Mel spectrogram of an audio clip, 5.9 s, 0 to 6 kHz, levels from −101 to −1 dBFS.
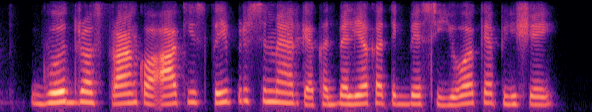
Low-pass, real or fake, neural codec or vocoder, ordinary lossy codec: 5.4 kHz; fake; codec, 16 kHz, about 1 kbps, DyCAST, with the encoder's durations; Opus, 16 kbps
